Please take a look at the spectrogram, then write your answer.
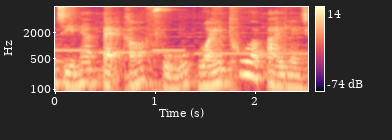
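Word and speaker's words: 福: แล้ว ใช่ มั้ย ครับ มัน อ่าน ว่า ฝู ฝู คำ ว่า ฝู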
